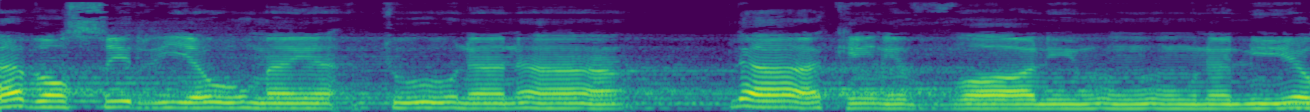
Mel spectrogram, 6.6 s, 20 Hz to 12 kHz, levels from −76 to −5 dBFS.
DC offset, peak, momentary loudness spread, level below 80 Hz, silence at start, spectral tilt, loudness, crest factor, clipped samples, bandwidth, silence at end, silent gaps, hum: under 0.1%; -2 dBFS; 8 LU; -64 dBFS; 0 s; -6 dB/octave; -18 LUFS; 14 dB; under 0.1%; 11.5 kHz; 0 s; none; none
